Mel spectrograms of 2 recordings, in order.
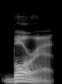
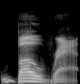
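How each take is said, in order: First: The name is said smoothly as one word. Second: The name is split into two separate parts. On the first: The speaker calls it right. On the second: The speaker calls it wrong.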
